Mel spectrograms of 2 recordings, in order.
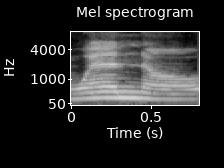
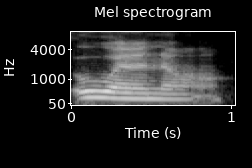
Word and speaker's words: Ueno: And until I saw that written, I was saying bueno, and some people don't always catch what I'm saying, and it's ueno.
